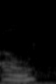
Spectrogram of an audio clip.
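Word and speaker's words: -one: own that's i mean it says one but really it's pronounced own right and so here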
